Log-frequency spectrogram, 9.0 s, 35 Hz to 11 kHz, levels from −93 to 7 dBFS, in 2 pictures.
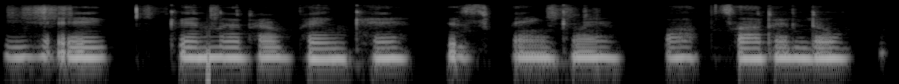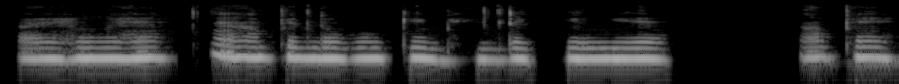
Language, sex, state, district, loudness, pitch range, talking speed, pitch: Hindi, female, Uttar Pradesh, Etah, -38 LUFS, 205-220 Hz, 165 wpm, 210 Hz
